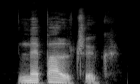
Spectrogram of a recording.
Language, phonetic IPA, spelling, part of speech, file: Polish, [nɛˈpalt͡ʃɨk], Nepalczyk, noun, Pl-Nepalczyk.ogg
